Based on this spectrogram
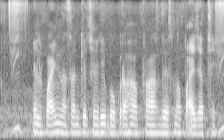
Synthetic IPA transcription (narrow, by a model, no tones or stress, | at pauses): elpaːɪnːəsənket͡ʃʰeɾibokɾəɦpʰɾãːsd̪esmẽpa̰ːjd͡ʒat̪ʰe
